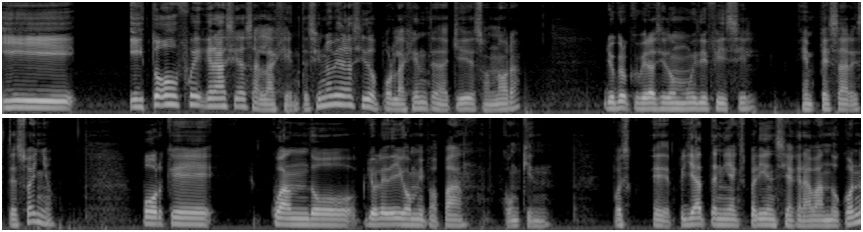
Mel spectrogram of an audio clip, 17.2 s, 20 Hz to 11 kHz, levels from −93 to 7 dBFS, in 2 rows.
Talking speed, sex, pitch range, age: 160 wpm, male, 115-145 Hz, 20-39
